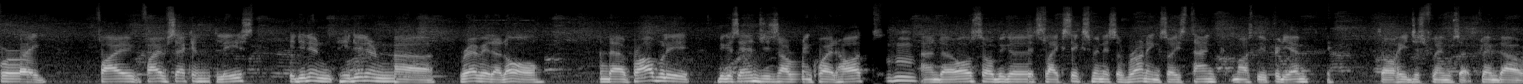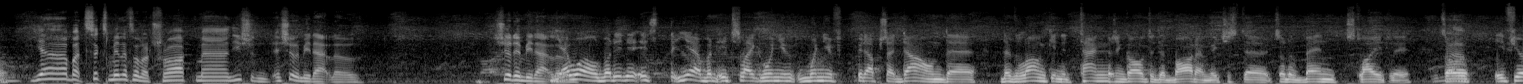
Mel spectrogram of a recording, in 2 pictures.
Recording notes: Live from Finals Day at the 2021 ROAR Nationals.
